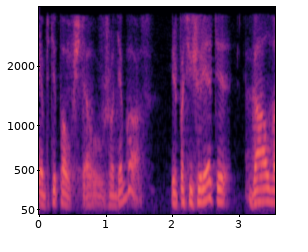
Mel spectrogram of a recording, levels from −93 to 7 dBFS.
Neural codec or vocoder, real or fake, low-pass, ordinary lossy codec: none; real; 3.6 kHz; AAC, 16 kbps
